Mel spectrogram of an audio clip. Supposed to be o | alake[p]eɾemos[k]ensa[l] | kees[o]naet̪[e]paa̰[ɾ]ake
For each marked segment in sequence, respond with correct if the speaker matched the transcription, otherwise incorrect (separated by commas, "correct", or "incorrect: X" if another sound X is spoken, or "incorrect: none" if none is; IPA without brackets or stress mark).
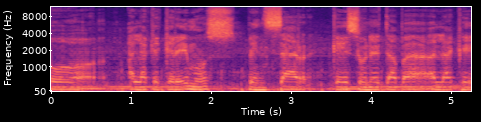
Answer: incorrect: k, incorrect: p, incorrect: ɾ, incorrect: u, incorrect: a, incorrect: l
